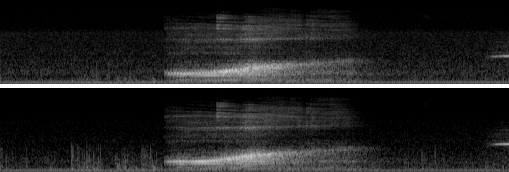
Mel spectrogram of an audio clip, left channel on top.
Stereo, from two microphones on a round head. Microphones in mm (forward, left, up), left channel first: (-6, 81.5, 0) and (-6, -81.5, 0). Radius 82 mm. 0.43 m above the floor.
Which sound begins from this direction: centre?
Snoring, at 1.6 s.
